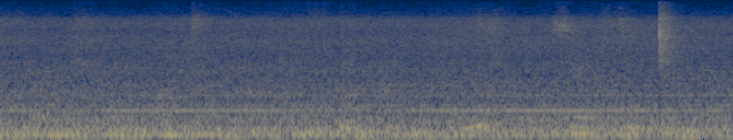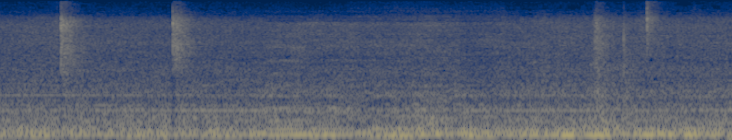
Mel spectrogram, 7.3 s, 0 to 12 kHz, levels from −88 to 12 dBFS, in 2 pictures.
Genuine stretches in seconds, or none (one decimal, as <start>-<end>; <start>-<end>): 0.0-5.0; 6.2-7.3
